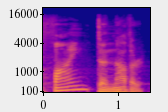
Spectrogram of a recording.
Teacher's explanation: find 跟 another 有一个连音，用 d 连叫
